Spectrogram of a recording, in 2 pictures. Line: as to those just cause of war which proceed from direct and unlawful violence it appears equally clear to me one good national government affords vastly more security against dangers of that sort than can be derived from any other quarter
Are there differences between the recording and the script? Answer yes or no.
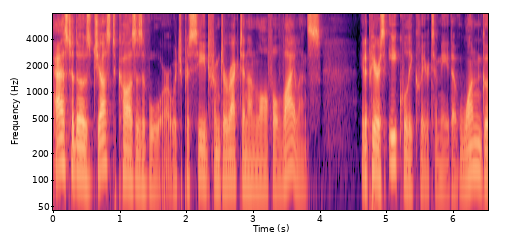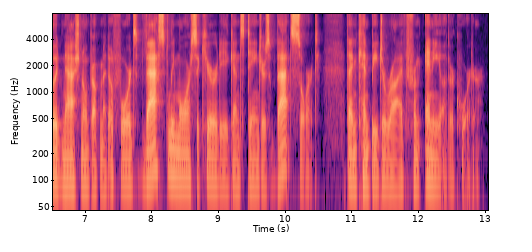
yes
